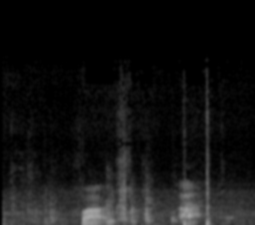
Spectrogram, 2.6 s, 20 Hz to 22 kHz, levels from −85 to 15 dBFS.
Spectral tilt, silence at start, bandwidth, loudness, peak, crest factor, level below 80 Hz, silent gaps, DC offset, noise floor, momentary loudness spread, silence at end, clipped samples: -4.5 dB/octave; 0.05 s; 16 kHz; -26 LUFS; -10 dBFS; 20 dB; -60 dBFS; none; under 0.1%; -48 dBFS; 24 LU; 0.2 s; under 0.1%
